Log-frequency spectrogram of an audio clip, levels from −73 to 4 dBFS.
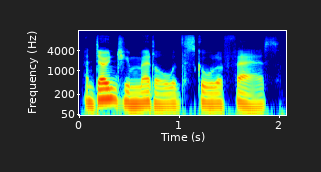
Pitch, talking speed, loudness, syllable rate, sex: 110 Hz, 205 wpm, -19 LUFS, 4.7 syllables/s, male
